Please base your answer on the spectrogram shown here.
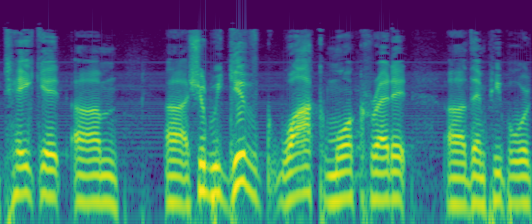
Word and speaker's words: Wach: That's the correct pronunciation, Wach? You're asking the guy who's known worldwide for murdering everybody's name, but yeah, I think I got that one right. It's Wach.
